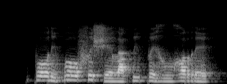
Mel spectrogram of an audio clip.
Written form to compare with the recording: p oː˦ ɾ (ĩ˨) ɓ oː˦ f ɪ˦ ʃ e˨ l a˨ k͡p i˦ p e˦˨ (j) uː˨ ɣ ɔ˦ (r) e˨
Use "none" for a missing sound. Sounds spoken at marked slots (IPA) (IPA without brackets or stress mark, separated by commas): i˨, ɣ, r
